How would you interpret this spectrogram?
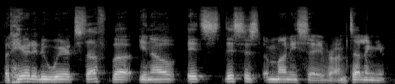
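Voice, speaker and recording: A man's voice: medium pitch, fairly even intonation, a little fast. Dutch man chatting and giving tips. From Netherlands. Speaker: podcast co-host. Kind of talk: casual chat giving tips.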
